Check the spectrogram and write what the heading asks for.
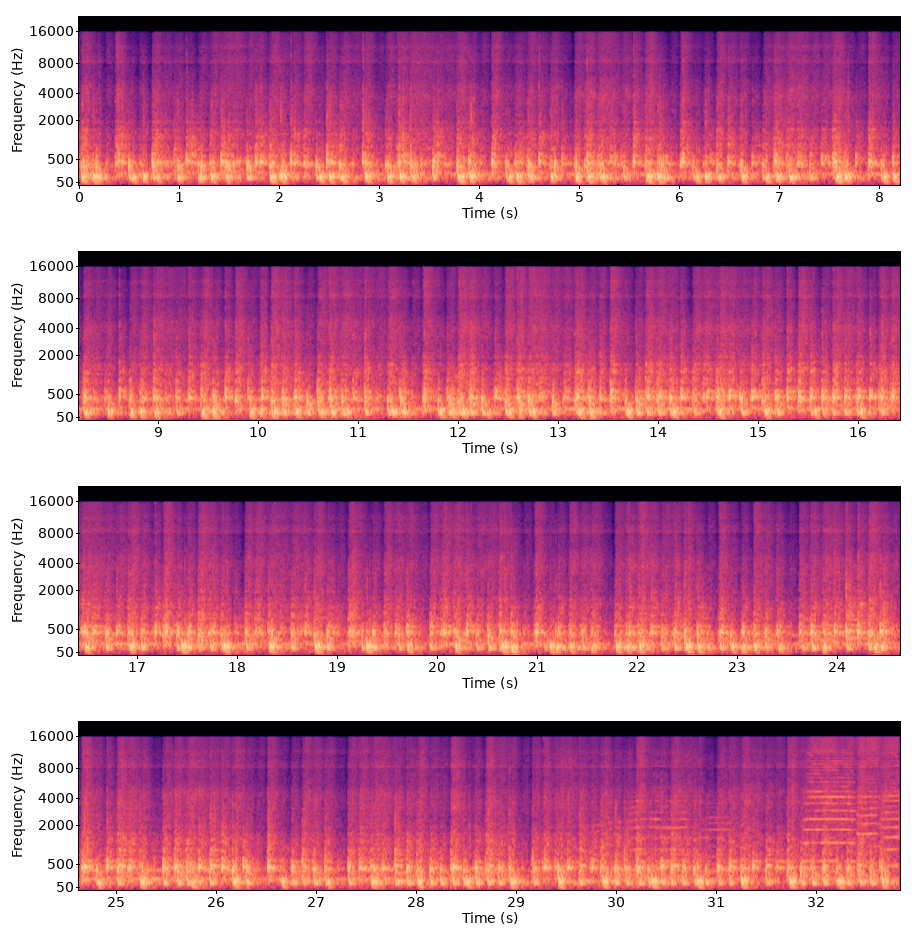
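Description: Drums playing a fast, steady rhythm without a break: snare rolls over a bass drum.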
